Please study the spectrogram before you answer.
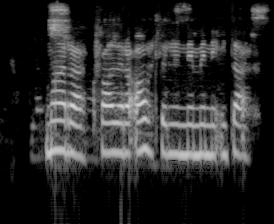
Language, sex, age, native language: Icelandic, female, 14, Icelandic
